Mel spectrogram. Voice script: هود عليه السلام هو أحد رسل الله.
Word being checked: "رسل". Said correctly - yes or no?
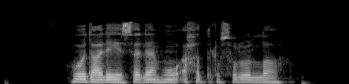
yes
